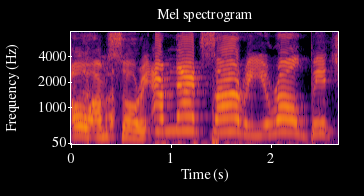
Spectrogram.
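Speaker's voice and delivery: put-on shrill, loud American accent. Retelling what a woman with Tourette's blurts out; put-on American accent. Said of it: "she has the American accent when she".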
